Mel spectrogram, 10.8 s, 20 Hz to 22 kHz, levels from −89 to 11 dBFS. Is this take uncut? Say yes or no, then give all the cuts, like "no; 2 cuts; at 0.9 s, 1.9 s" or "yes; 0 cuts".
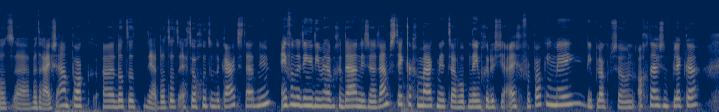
no; 2 cuts; at 4.1 s, 9.1 s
